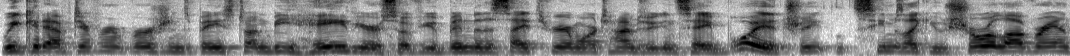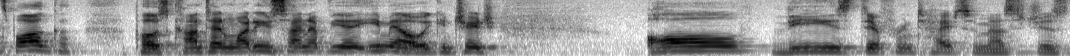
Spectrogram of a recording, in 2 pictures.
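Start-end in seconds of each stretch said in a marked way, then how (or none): none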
